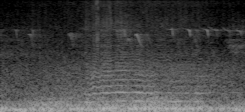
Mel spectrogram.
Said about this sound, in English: I don't know if you can hear it, but a bee is basically hugging the stamen and wiggling around. And that's it. It flew away.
